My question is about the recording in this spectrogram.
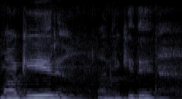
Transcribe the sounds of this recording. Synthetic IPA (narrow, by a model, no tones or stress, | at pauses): maɡeɾ | anikid̪e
